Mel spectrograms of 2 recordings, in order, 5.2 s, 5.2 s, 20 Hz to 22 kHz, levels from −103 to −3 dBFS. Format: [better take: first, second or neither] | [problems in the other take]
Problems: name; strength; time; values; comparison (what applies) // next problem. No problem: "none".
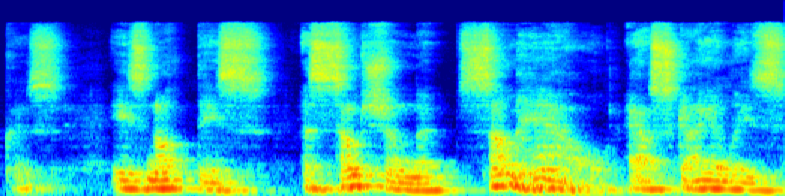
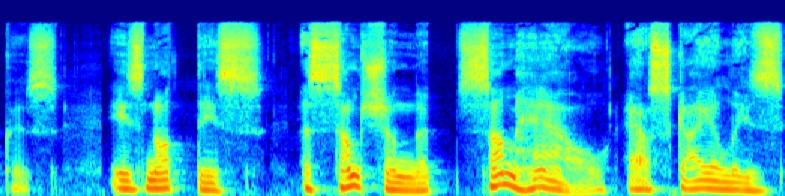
second | off-mic speech; far // room echo; slight; dies away in 0.4 s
